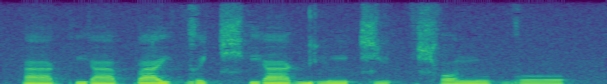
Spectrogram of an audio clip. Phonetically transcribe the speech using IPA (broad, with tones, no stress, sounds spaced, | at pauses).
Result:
a˨˩ k j a˨˩ p a˦ j ɡ ə˥˧ t͡ɕʰ j a˦ ɡ i˧ m t͡ɕ i˨ ʔ t͡ɕʰ ɔ˨˩ n u˧ ɡ o˧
